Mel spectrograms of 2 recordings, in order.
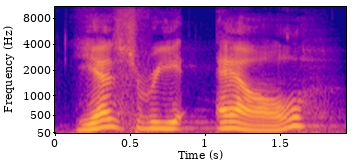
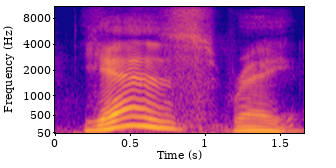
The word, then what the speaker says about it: Jezreel: Pronounced in Hebrew, listen to these two words. Yes, Jezreel, and this word, Israel. Jezreel, Israel.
